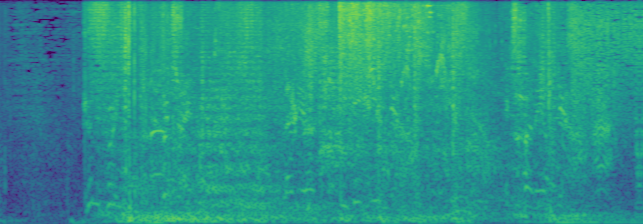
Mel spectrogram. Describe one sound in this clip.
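Magic spells blast and roar loudly in a fight.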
